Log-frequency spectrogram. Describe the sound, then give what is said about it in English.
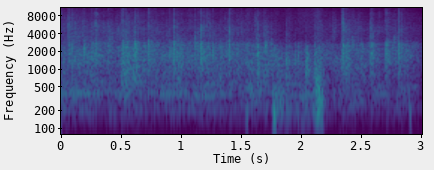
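A crowd of people applauds together in appreciation of God during a sermon, a dense, steady wash of many hands clapping that holds at an even level for about three seconds with no voices on top. “Come on, can you clap your hands in appreciation to the only one that can make us new again?”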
